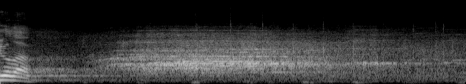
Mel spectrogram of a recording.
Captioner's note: applause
